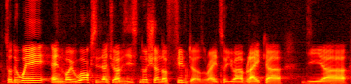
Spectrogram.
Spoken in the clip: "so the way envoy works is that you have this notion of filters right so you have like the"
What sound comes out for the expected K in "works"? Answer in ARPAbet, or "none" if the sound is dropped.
K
